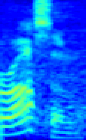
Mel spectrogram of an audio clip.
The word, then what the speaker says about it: Rosum: Let's go over to Rosum, which, as you know, rhymes with possum.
